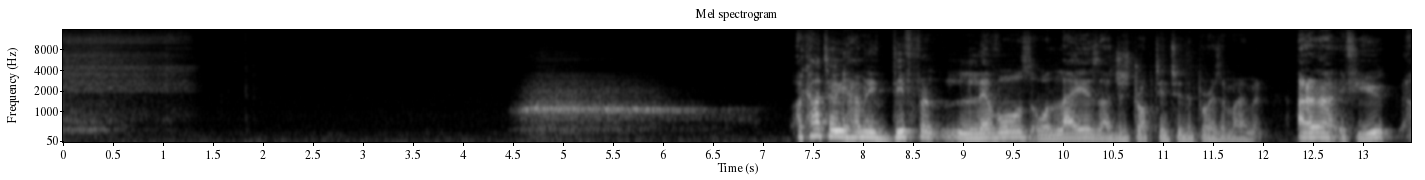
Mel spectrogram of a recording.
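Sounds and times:
slow deep breath during a guided breathing exercise: 0:00.0 - 0:01.5, 0:04.4 - 0:07.2
speech: 0:07.3 - 0:13.4.

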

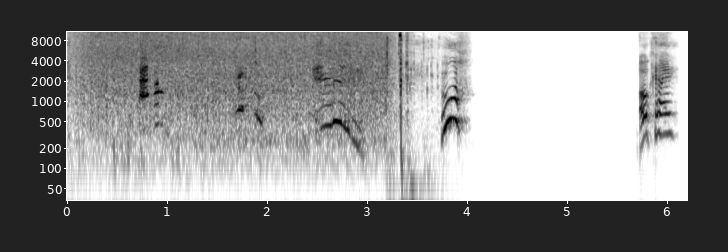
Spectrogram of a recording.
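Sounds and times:
loud steady storm rain heard through an open door: 0:00.0 - 0:03.4
speech: 0:05.8 - 0:06.2.

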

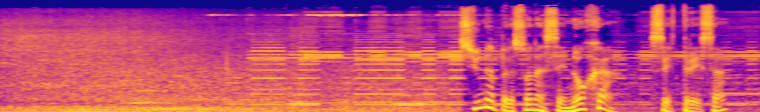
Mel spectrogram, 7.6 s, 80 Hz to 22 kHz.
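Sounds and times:
busy road traffic engine rumble: 0:00.0 - 0:07.5
car horns honking: 0:00.8 - 0:07.5
speech: 0:04.7 - 0:07.5.

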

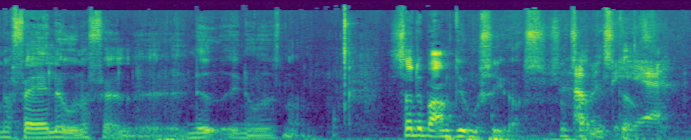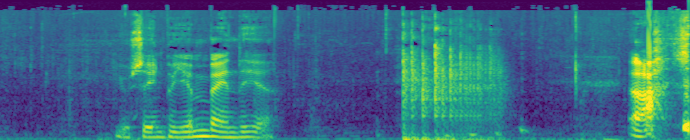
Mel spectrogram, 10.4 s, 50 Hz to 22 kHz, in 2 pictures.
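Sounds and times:
speech: 0:00.0 - 0:05.2, 0:06.0 - 0:07.4, 0:09.9 - 0:10.3
faint noise: 0:00.0 - 0:10.3
die rolling across a hard tabletop in a board game: 0:08.2 - 0:09.2.

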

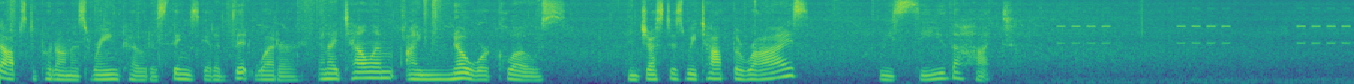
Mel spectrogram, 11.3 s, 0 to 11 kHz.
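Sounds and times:
speech: 0:00.0 - 0:08.5
alarm clock beeping: 0:08.8 - 0:11.2.

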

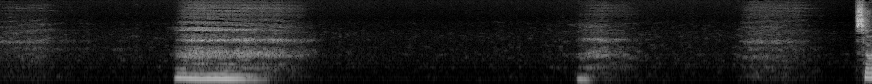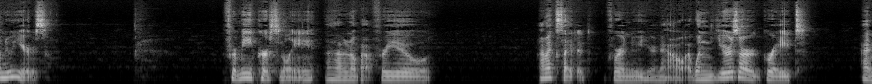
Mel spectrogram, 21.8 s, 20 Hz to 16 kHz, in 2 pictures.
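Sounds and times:
deep breaths: 0:00.0 - 0:04.3, 0:07.2 - 0:10.5
speech: 0:02.2 - 0:02.7, 0:10.8 - 0:11.6, 0:13.8 - 0:16.4, 0:17.6 - 0:21.0.

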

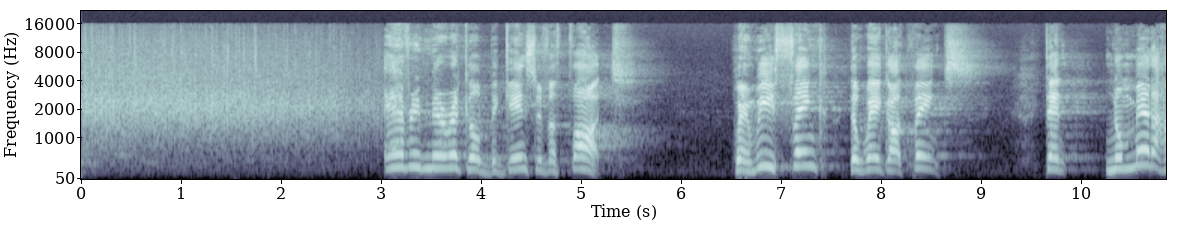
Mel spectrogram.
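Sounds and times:
sustained applause from a sizable audience: 0:00.0 - 0:03.0
speech: 0:03.0 - 0:05.5, 0:06.5 - 0:08.9, 0:09.6 - 0:10.8.

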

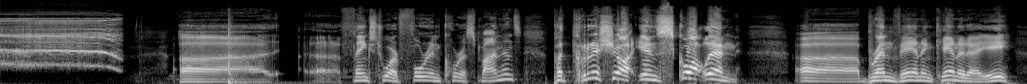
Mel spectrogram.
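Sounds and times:
goat screaming: 0:00.0 - 0:01.3
speech: 0:01.8 - 0:02.8, 0:03.4 - 0:10.2.

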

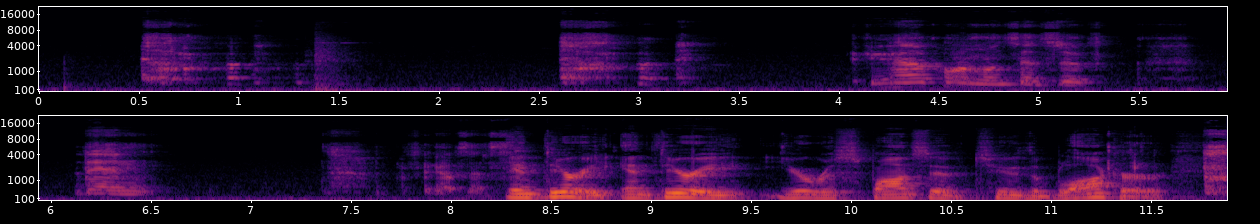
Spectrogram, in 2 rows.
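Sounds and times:
person coughing: 0:00.5 - 0:01.4, 0:02.6 - 0:03.4, 0:11.6 - 0:11.8
speech: 0:04.3 - 0:05.4, 0:06.2 - 0:06.6, 0:08.0 - 0:11.8.

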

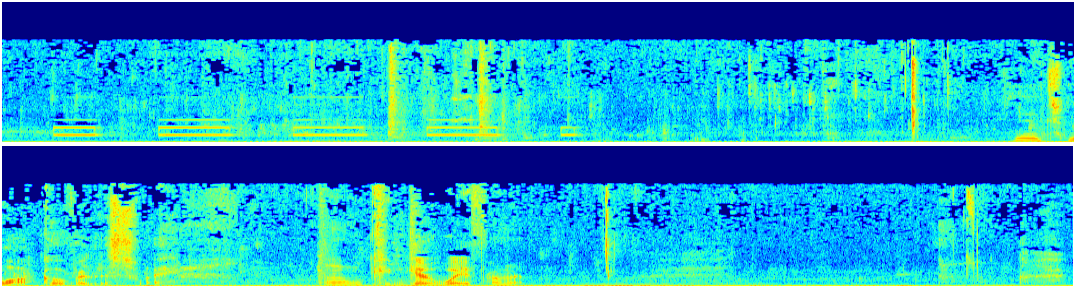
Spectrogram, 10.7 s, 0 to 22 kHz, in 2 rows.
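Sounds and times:
truck engine rumble: 0:00.0 - 0:10.7
truck reversing alarm beeps outside a house: 0:00.2 - 0:03.0
speech: 0:05.1 - 0:06.4, 0:07.0 - 0:08.1.

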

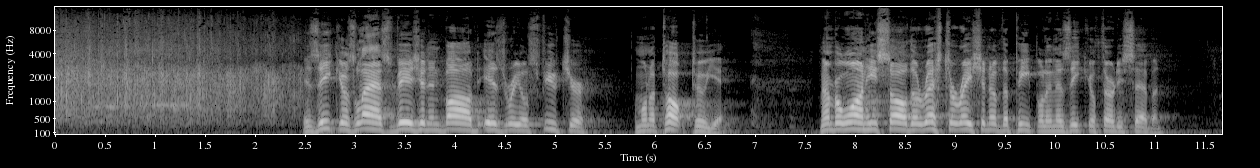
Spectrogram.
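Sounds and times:
audience clapping: 0:00.0 - 0:02.5
speech: 0:02.5 - 0:06.8, 0:07.6 - 0:11.2.

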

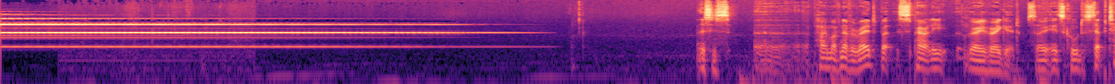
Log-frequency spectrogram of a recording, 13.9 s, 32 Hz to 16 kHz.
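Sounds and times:
gong stroke ringing: 0:00.0 - 0:07.0
speech: 0:08.8 - 0:09.6, 0:10.2 - 0:13.9.

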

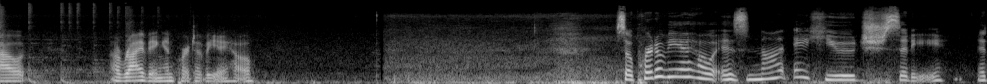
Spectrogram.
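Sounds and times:
speech: 0:00.0 - 0:00.4, 0:01.1 - 0:02.7, 0:06.2 - 0:09.8
ocean surf at Puerto Viejo: 0:00.0 - 0:07.3
gusting wind buffeting the microphone: 0:01.6 - 0:09.8.

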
